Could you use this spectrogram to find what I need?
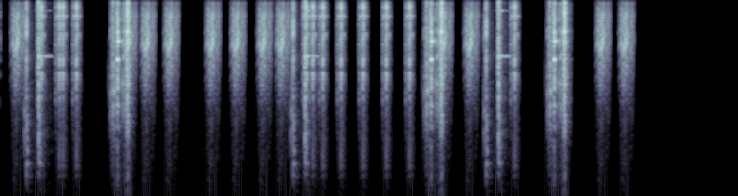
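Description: Short menu clicks tick quickly, one after another.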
